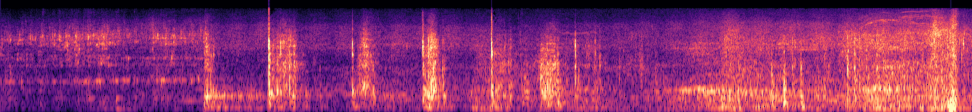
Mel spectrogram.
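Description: Water fills a container with about three liters for a garden spray mix, opening with a few sharp knocks and splashes before settling into a steady, close rushing pour.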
